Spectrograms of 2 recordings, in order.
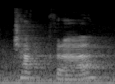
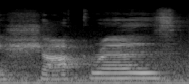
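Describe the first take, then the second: First: It uses the Indian pronunciation. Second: It uses a different, non-Indian pronunciation. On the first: It means a wheel of energy. "In the Indian sense, it's, it is a cha-cha-cha, chakra" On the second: It has a slightly different meaning. "Some people say chakras, um, and that is uh, a sort of different pronunciation"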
